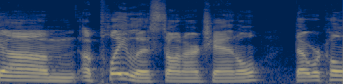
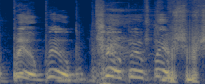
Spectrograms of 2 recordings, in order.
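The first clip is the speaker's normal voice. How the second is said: rising playful boos; mock booing; 9 semitones higher than usual. Host booing his own special title. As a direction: jeer the title in fun.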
